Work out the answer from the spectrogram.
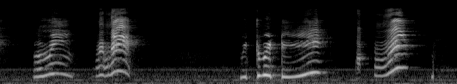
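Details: Pet parrot talking indoors in a high, nasal voice: several short, word-like phrases in a speech-like rhythm, separated by brief pauses, with a faint steady hum in the background.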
